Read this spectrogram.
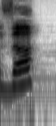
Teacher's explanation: so that way the the cuz like when I say the my tongue is pretty much on like the top part of my teeth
